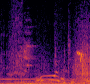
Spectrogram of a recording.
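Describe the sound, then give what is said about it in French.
A male monkey, guardian of his group in a large wire-mesh enclosure on a plateau above the Mayo river, gives a short, harsh threat call with a rising and falling pitch, unhappy at people approaching with microphones, over a steady outdoor background hum. “Oh là, vous venez par ici, voilà, parce que le mâle là, il est pas content, il aime pas, il est gardien du groupe, il aime pas trop qu'on vienne avec des machins.”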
